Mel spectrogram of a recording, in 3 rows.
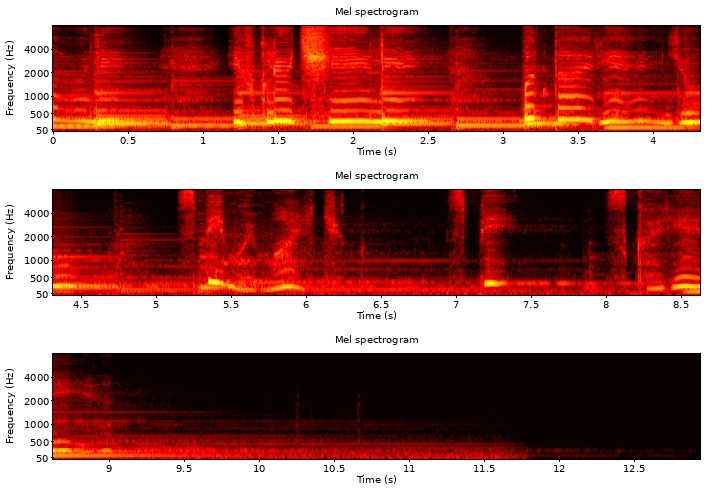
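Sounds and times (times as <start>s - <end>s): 
lullaby: 0.0s - 9.2s.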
